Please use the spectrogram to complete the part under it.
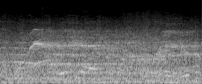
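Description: Riders on a roller coaster scream.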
